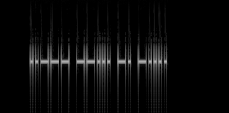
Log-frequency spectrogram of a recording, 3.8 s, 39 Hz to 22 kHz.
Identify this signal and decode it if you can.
Morse code, heard as a keyed tone, about 28 wpm, 700 Hz. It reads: 27N6
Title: Common Cut Numbers - 4-Digit 28wpm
